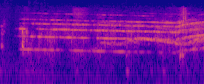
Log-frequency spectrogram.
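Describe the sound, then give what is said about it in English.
A fire truck siren passing outside sounds continuously, a bright, harmonically rich tone that holds steady and then slowly slides lower in pitch, with no voices over it. “And that's the fire trucks.”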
